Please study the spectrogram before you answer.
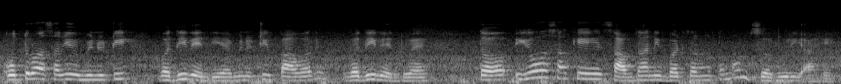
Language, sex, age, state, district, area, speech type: Sindhi, female, 45-60, Maharashtra, Mumbai Suburban, urban, spontaneous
